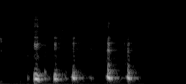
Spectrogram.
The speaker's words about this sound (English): I was having a coughing fit.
